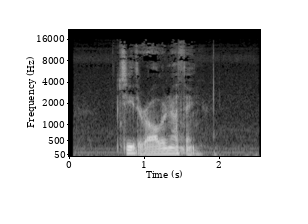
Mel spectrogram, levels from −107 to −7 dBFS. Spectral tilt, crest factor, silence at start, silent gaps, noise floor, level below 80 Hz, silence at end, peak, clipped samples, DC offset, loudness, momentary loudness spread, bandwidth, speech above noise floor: -6.5 dB/octave; 18 dB; 0.7 s; none; -60 dBFS; -46 dBFS; 0.6 s; -14 dBFS; under 0.1%; under 0.1%; -28 LUFS; 12 LU; 15.5 kHz; 33 dB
